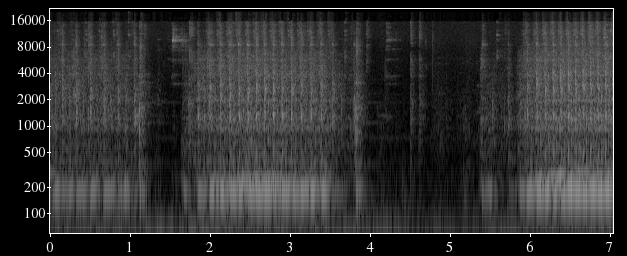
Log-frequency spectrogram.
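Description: Sewing machine stitching a seam up from the lining side of a bag: a close electric whir that runs in bursts, pausing briefly and restarting several times, moderately loud and alone.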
